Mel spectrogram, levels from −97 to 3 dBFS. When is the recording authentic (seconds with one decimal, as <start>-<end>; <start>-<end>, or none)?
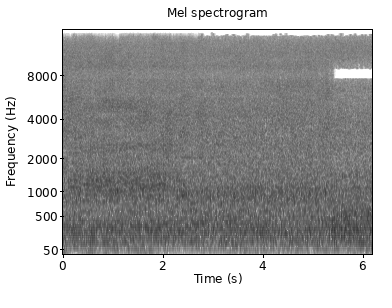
2.8-6.2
